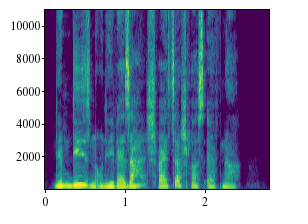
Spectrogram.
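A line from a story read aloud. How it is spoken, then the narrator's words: Conspiratorial whisper. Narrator (German): raunte verschwörerisch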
